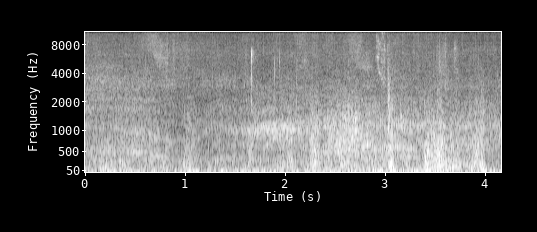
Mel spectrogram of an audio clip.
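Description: Fire crackles and roars from a burning car.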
